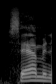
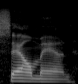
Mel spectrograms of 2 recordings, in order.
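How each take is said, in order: First: Salmon run together as SAM-un, L swallowed; slurred name pronunciation. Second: Salman as SAL-man, L sounded, full "man"; corrected name pronunciation. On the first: Commentator quoting the wrong name, swallowed-L pronunciation. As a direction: say Salmon like the fish, weak second syllable. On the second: Commentator showing how the player's name goes, careful pronunciation. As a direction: give Salman two clear syllables. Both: Shown as a demonstration. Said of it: "Salmon is pronounced Salman".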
